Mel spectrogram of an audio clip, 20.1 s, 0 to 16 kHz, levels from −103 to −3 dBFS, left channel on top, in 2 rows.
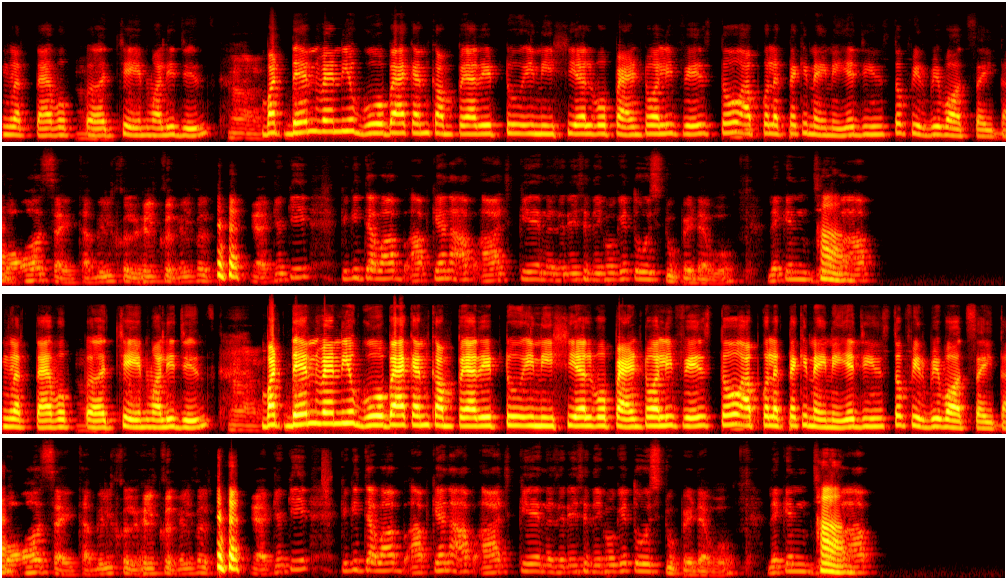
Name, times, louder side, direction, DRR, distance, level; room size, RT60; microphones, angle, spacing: voice 1, 0.0-2.1 2.6-10.1 12.2-12.4 18.2-18.6, right 8 dB, 60° right, 0.3 m, -27 dB
voice 2, 2.3-2.6 7.3-7.5 9.9-12.1 12.5-18.7, right 2 dB, 25° right, 2.1 m, -46 dB
7.9 x 4.5 x 4.4 m
head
